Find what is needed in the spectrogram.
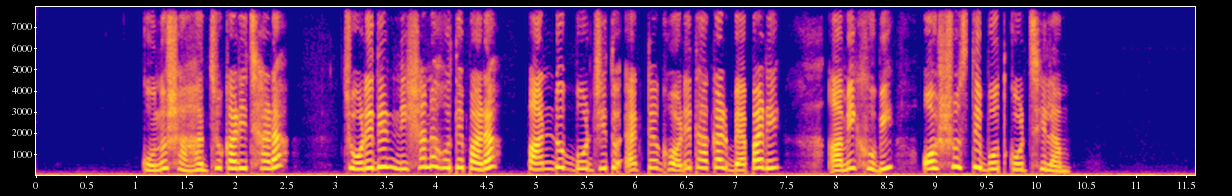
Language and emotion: Bengali, fearful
